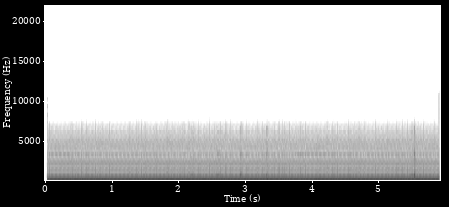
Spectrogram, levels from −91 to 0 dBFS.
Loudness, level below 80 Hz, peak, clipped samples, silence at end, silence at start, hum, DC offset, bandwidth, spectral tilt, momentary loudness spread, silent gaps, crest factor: -36 LUFS; -54 dBFS; -24 dBFS; under 0.1%; 0 s; 0.05 s; none; under 0.1%; 7.4 kHz; -7.5 dB/octave; 0 LU; none; 12 dB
